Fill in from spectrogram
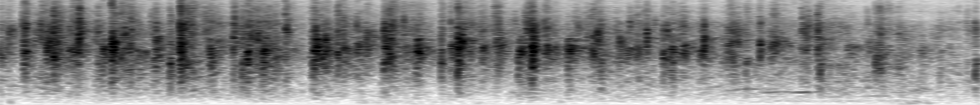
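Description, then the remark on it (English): A church audience applauds steadily, dense overlapping handclaps filling the whole stretch at a fairly loud, even level without any talking over it. “So y'all give yourself a hand clap.”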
